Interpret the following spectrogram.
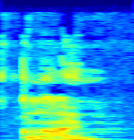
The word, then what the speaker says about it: climb: B is not pronounced after M at the end of a word. Example: climb, cram, dumb, comb, and thumb.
